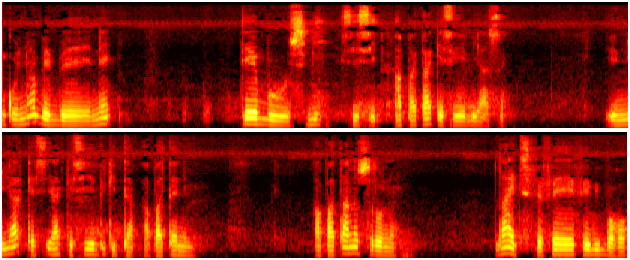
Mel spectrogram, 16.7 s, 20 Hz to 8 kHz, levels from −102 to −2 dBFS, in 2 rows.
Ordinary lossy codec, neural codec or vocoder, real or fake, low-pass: MP3, 32 kbps; none; real; 7.2 kHz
